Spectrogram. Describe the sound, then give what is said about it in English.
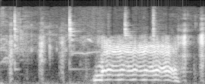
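A person imitates a sheep on cocaine: one loud, wavering, nasal "baa" held for nearly a second with a quavering tremble, after a few brief breathy noises. “Cocaine Sheep is going to be the sequel to Cocaine Bear.”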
